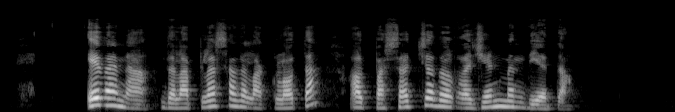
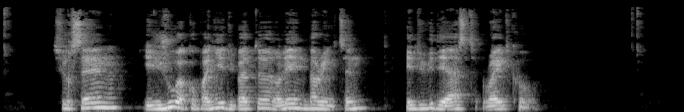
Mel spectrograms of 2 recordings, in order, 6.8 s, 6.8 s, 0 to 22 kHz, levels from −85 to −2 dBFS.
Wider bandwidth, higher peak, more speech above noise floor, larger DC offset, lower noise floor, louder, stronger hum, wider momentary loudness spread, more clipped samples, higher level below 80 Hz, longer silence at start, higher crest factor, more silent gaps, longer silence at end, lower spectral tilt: second, 9.8 kHz vs 16.5 kHz; about the same, -6 dBFS vs -4 dBFS; second, 58 dB vs 66 dB; neither; about the same, -85 dBFS vs -87 dBFS; second, -28 LUFS vs -21 LUFS; neither; about the same, 13 LU vs 11 LU; neither; second, -86 dBFS vs -54 dBFS; first, 0.85 s vs 0.05 s; about the same, 22 dB vs 18 dB; neither; first, 1.05 s vs 0.45 s; about the same, -5.5 dB/octave vs -5 dB/octave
